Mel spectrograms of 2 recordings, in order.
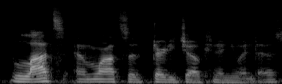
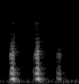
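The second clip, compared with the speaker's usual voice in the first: high laugh; 13 semitones higher, 4 dB louder than usual. Real, not acted. Laughs at story.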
